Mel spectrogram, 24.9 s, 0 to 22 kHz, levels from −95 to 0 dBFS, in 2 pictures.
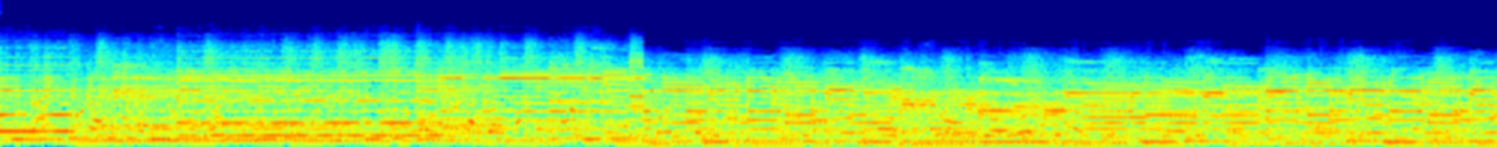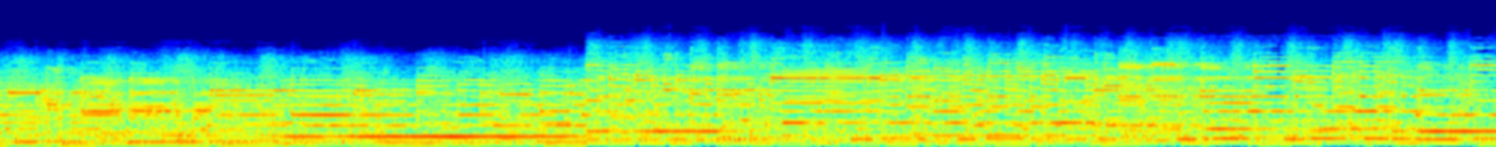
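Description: From 5.36 s to 17.36 s the sound drops about 7 semitones and slows to two-thirds speed, everything dragging low and heavy. This is a wrong sample rate: samples played back unconverted at a slower rate, which fits 48 kHz material run at 32 kHz.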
